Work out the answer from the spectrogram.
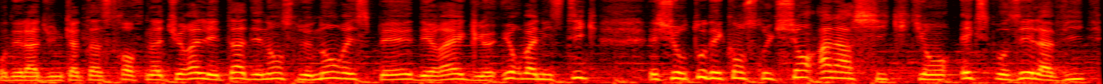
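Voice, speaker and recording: A man with a Congolese French accent presents the television news in a measured, formal voice. His voice sits a little high but sounds mellow. Faint music plays under his words. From Democratic Republic of the Congo. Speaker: news anchor. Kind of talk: scripted news reading.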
